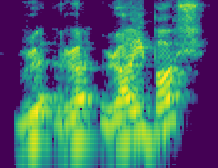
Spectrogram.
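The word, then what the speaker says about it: Rooibos: is actually uh i i don't know the pronunciation to be honest but it's uh roy bosch is that the correct yes yeah it's a red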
